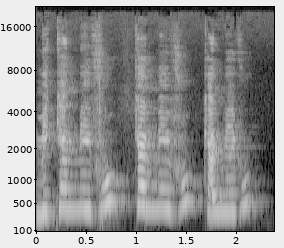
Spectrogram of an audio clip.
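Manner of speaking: high, mock relentless nagging, insistent repetition. Retelling how a woman kept telling a crying person to calm down: imitating someone insistently repeating. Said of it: "elle arrêtait pas".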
